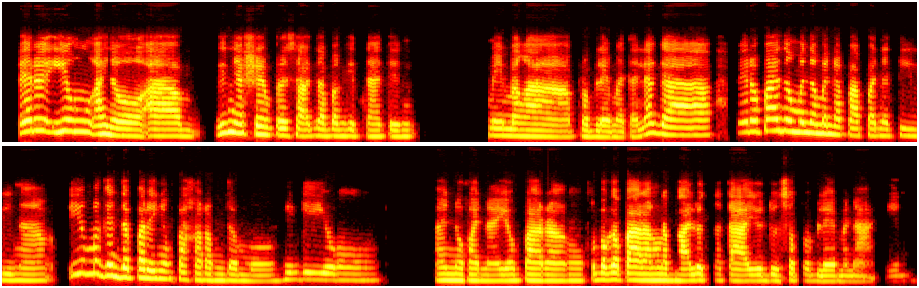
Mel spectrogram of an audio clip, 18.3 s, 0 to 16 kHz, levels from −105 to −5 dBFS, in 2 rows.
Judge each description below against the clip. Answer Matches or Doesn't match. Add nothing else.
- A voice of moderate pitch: Matches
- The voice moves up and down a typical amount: Matches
